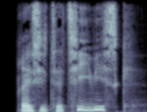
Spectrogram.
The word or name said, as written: recitativisk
